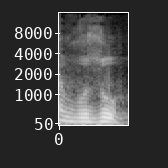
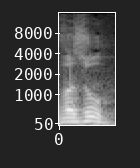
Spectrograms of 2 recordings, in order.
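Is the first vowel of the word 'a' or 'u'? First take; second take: u; a. First: The first vowel is a rounded 'u' sound. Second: The first vowel is an open 'a' sound. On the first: The full ritual washing before prayer. "वाओ के दम्मा के साथ" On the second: The water used for the ritual washing. "ज़बर के साथ वज़ू"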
